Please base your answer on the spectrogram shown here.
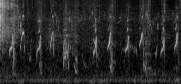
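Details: Young grey francolin, a chick of three months, calling in a clear run of sharp, rising two-part chirps, roughly three each second, steady and evenly spaced over quiet hum.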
